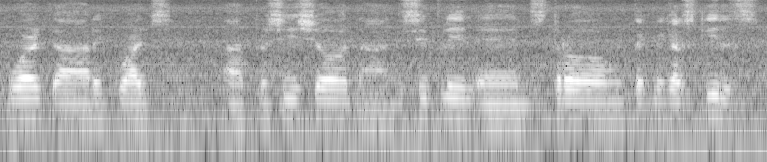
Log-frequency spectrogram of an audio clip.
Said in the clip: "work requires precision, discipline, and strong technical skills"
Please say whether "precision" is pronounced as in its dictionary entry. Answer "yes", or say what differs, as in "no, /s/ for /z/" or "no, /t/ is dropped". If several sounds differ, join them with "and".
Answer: no, /s/ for /ʒ/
